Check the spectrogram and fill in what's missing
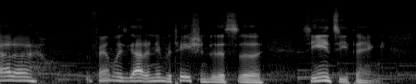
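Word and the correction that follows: séance: Oh, seance! There's a seance here. – Oh, that's how you say it.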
